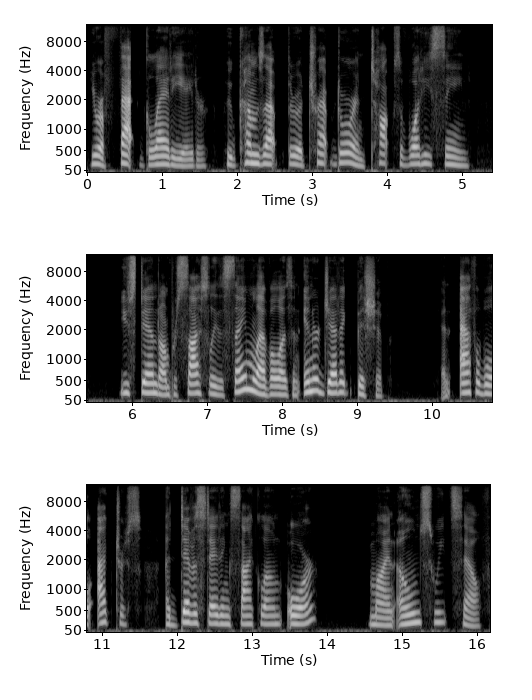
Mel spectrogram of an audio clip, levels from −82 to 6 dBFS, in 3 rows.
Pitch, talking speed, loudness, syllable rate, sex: 190 Hz, 140 wpm, -20 LUFS, 4.6 syllables/s, female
